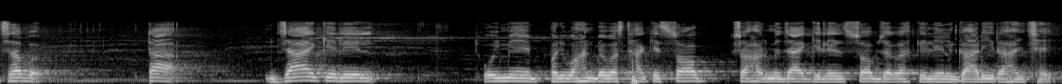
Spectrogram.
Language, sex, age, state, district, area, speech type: Maithili, male, 45-60, Bihar, Sitamarhi, rural, spontaneous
